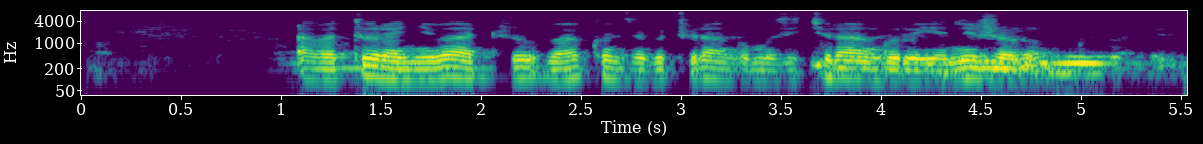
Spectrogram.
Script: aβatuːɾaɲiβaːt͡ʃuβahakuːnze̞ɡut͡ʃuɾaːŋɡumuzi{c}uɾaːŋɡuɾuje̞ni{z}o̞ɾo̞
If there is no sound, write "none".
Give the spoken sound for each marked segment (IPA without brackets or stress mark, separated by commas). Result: c, ʒ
